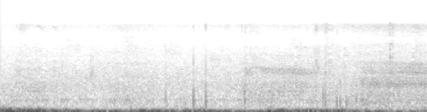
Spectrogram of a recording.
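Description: Low, uneven rumble of wind buffeting the microphone, with a few faint clicks and rustles as the lime bonsai's leaves are handled.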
